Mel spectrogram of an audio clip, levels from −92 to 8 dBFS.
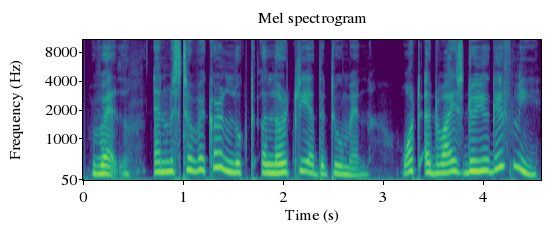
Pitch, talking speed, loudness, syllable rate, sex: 220 Hz, 210 wpm, -15 LUFS, 6.0 syllables/s, female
